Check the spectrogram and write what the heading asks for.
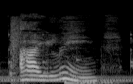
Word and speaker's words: Ileane: If this is your first time here, my name is Ileane, and that's spelled I L E A N E.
